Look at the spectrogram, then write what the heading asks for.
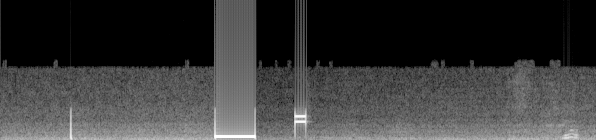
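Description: A telephone disconnection tone sounds after a call is cut off. A brief click comes first, then one steady tone of about a third of a second, then a short, higher beep, all over a low background hiss.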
